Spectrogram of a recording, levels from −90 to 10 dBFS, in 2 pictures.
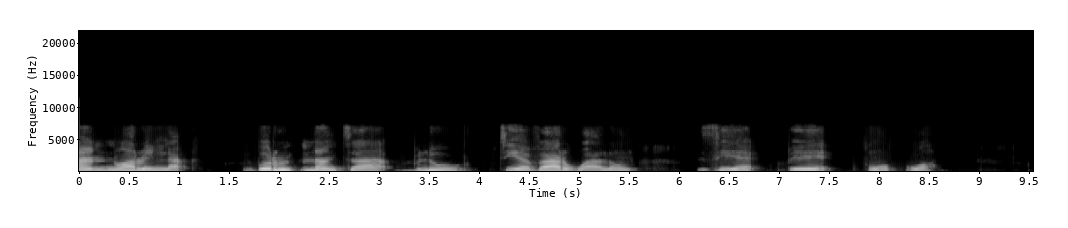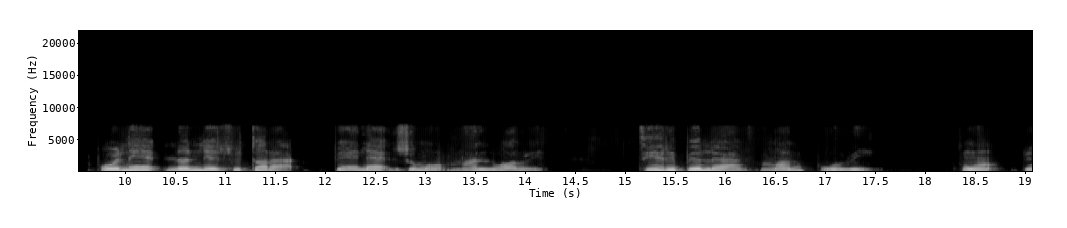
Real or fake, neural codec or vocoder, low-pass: fake; codec, 16 kHz, 2 kbps, X-Codec, HuBERT features, trained on LibriSpeech; 7.2 kHz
